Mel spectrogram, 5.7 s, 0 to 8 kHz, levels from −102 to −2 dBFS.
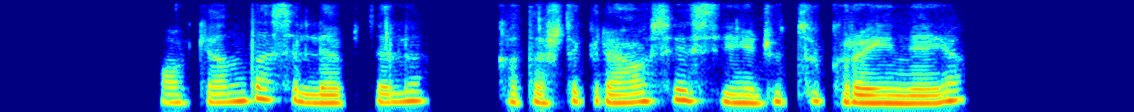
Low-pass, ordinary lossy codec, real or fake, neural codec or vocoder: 7.2 kHz; Opus, 24 kbps; real; none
